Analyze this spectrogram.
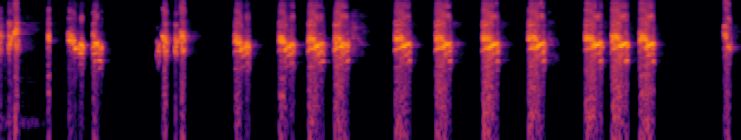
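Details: Long-tailed shrike in full lively song full of mimicked phrases, used as a lure to provoke other birds: harsh, scratchy, broadband notes given singly and in quick pairs or triplets, separated by short silences.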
